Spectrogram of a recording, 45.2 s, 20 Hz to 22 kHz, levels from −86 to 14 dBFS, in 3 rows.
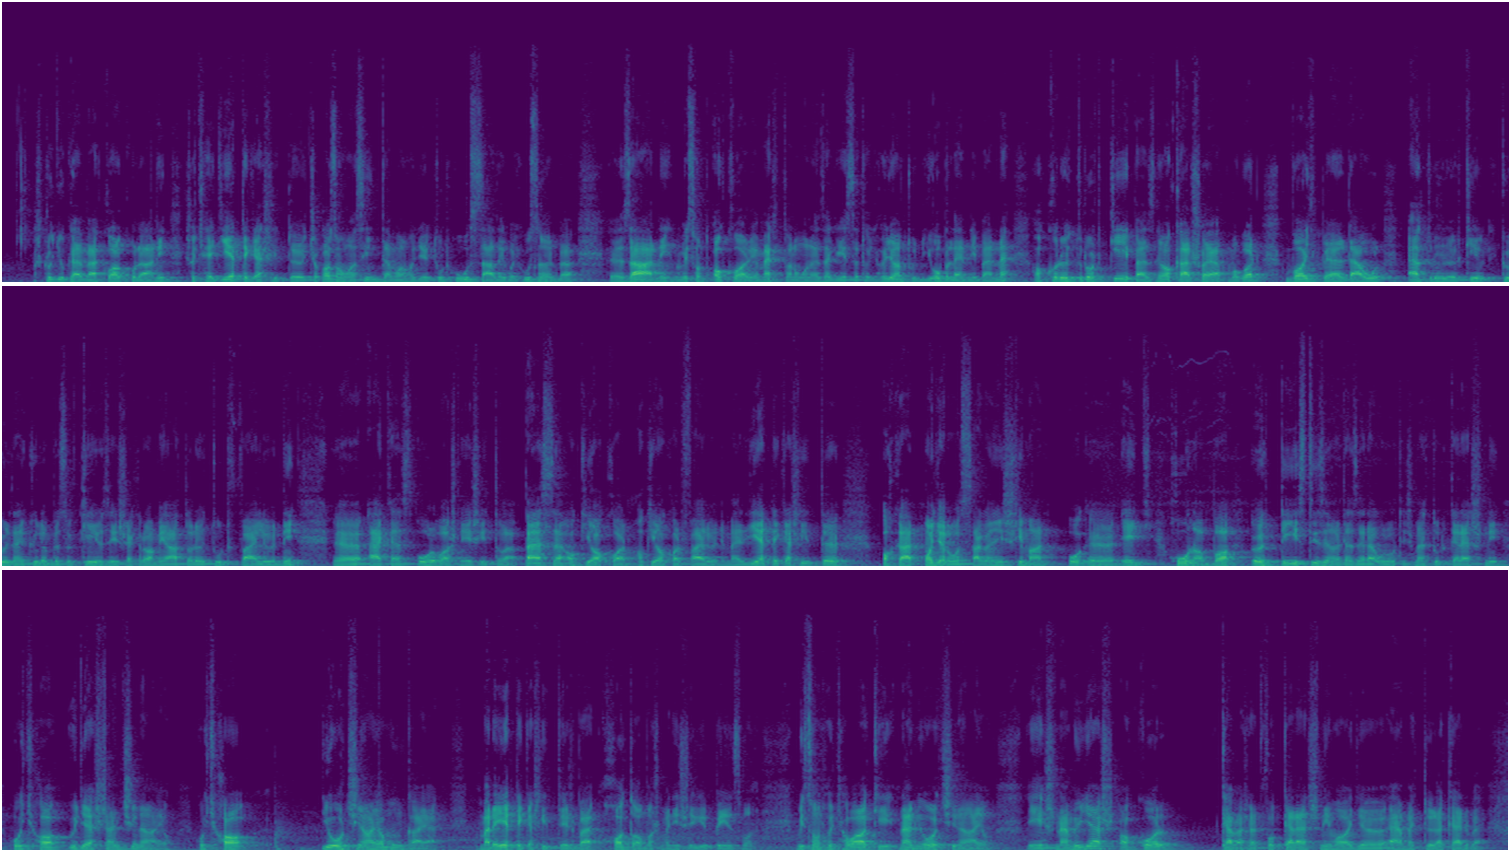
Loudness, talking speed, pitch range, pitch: -28 LUFS, 145 wpm, 110-130 Hz, 120 Hz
